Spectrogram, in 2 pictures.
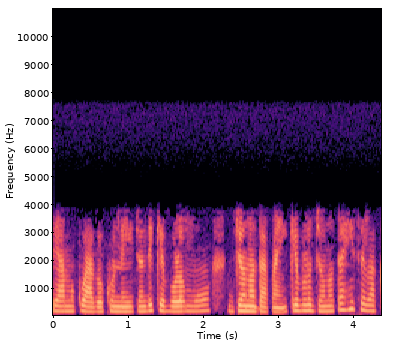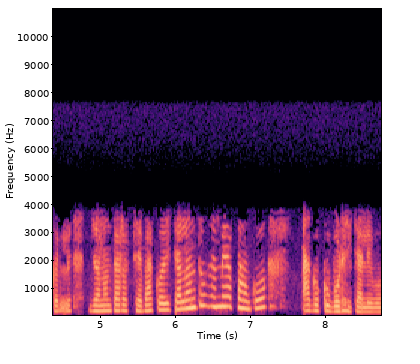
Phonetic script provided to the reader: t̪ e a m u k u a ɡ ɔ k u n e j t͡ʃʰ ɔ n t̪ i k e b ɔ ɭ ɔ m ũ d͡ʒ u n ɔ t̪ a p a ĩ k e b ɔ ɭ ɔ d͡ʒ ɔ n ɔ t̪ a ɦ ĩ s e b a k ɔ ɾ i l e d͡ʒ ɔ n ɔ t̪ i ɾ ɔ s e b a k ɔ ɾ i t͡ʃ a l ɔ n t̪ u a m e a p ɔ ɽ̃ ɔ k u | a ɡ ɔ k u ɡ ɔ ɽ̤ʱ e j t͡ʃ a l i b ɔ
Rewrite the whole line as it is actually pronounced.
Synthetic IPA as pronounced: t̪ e a m ɔ k u a ɡ ɔ k u n e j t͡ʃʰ ɔ n t̪ i k e b ɔ ɭ ɔ m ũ d͡ʒ ɔ n ɔ t̪ a p a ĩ k e b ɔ ɭ ɔ d͡ʒ ɔ n ɔ t̪ a ɦ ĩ s e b a k ɔ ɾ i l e d͡ʒ ɔ n ɔ t̪ a ɾ ɔ s e b a k ɔ ɾ i t͡ʃ a l ɔ n t̪ u a m e a p ɔ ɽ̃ ɔ k u | a ɡ ɔ k u b ɔ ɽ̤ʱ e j t͡ʃ a l i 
